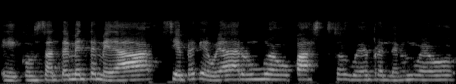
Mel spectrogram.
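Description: At a fairly slow pace, a woman talks with a fairly high pitch and a bright, sharp tone. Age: 30s. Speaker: communications and personal branding speaker. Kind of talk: casual interview. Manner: halting, many repetitions and fillers.

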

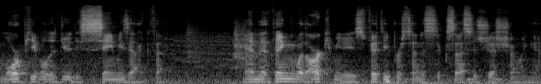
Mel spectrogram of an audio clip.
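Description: Over music in the background, a man with an American accent talks at a very fast pace and a fairly low pitch. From Southern California, San Diego. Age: young. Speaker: entrepreneur, company founder. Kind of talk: casual interview chat. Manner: animated.

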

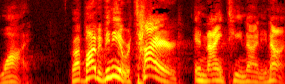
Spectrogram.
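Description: A man's raised, projected voice, bright and sharp in tone and animated, at a fairly slow pace with very wide pitch swings, in a dry, close sound with no echo.

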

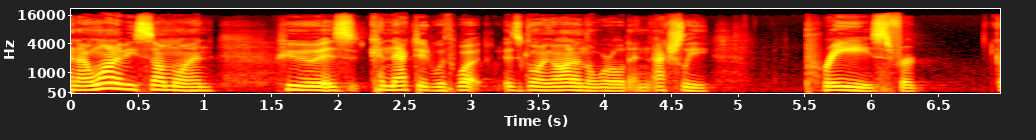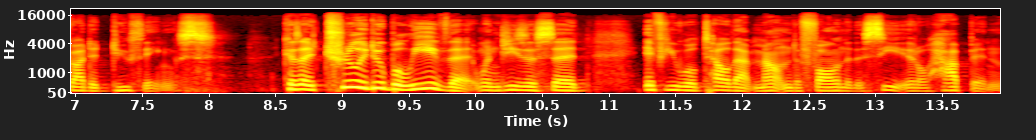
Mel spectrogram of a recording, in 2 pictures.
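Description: On a very clean recording with a silent background, a woman talks at a moderate pace with fairly low pitch and ordinary pitch variation. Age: 30s. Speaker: pastor. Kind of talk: sermon. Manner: halting.

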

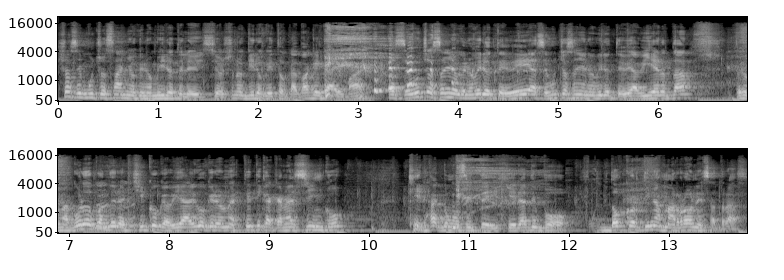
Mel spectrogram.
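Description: There is noticeable background noise and audible room echo. A man speaks at a very fast pace, his pitch fairly high. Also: ordinary pitch variation. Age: 30s. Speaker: DJ. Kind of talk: casual interview. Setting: remote call. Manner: halting.

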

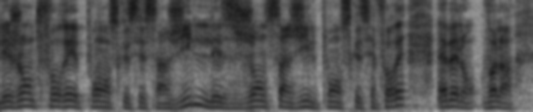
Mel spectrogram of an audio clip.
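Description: A man speaks in a plain, everyday voice with a fairly high pitch and ordinary pitch variation. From Albania. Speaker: community worker and association coordinator. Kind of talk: radio interview. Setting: studio.

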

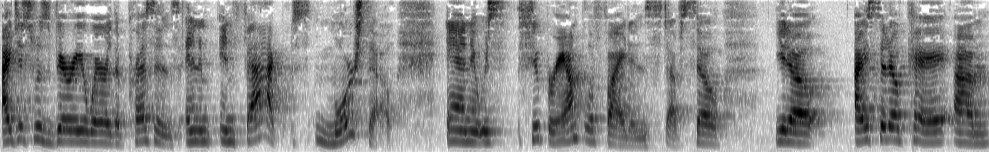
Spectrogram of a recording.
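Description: A woman has an ordinary speaking voice, with a medium pitch and ordinary pitch variation. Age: 60s. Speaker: podcast host. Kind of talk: casual spiritual monologue. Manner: rambling, many fillers.

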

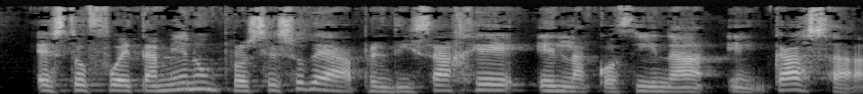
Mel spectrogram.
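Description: A woman speaks at a very slow pace. Her pitch varies in an ordinary way. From India, born in London. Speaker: culinary teacher and Ayurveda consultant. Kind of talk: casual interview. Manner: halting, many repetitions.

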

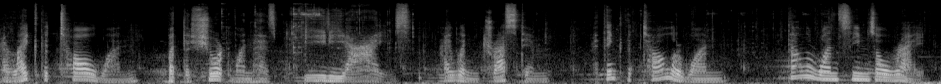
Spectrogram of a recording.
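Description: A put-on character voice with a very deep, low pitch is heard over clear background noise. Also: fairly slow pace. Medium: actual play.

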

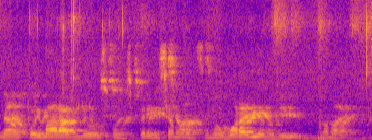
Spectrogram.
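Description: A man's voice comes with audible room echo. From Brazil and United States. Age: 30s. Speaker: CrossFit coach. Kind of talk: casual chat.

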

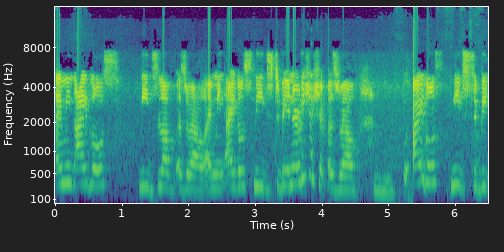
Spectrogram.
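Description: A woman's raised, projected voice, high in pitch, at a moderate pace with ordinary pitch variation. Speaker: student. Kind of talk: casual chat. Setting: video call. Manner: halting.

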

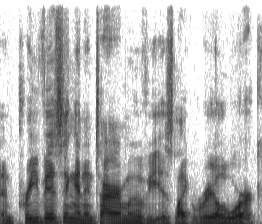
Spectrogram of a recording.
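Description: With a Danish accent, a man talks at a very fast pace with ordinary pitch variation. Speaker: film director and course instructor. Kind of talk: interview.

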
